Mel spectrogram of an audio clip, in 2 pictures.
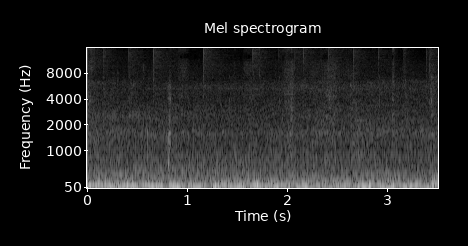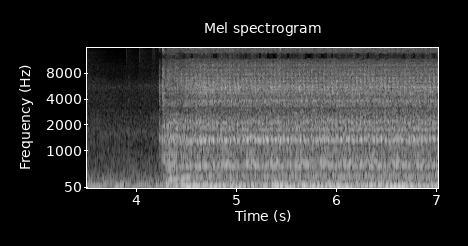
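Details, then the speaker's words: Boat engine converted from fuel injection to carburetor, rewired with a newer harness, no fuel in the system, sprayed with carburetor cleaner: steady rhythmic cranking about three beats a second but it never fires; cause not yet found. "but he doesn't start so I gotta find out what's going on"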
